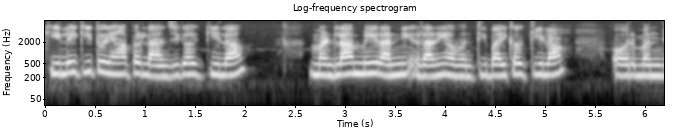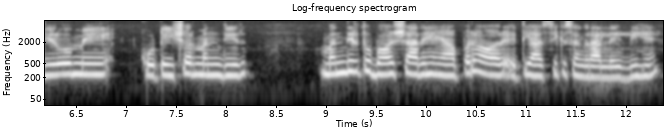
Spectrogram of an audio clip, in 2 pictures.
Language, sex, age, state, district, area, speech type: Hindi, female, 45-60, Madhya Pradesh, Balaghat, rural, spontaneous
